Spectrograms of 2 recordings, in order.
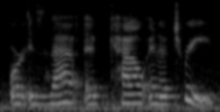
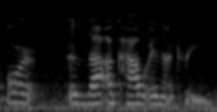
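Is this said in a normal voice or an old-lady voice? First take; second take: normal voice; old-lady voice. First: It is read in the reader's normal voice. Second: It is read in a put-on old-lady voice.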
